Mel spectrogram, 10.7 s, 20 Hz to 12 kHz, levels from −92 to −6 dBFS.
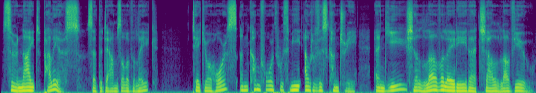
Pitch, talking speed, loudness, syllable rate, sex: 120 Hz, 175 wpm, -19 LUFS, 4.0 syllables/s, female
